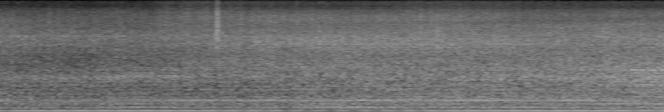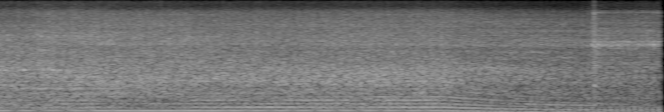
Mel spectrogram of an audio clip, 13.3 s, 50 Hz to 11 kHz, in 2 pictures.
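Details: Craftsman LT2000 riding mower, almost 20 years old, with new carburetor and deck spindles, blades engaged while mulching: steady, even single-cylinder drone holding pitch under load before easing off; running healthy.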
